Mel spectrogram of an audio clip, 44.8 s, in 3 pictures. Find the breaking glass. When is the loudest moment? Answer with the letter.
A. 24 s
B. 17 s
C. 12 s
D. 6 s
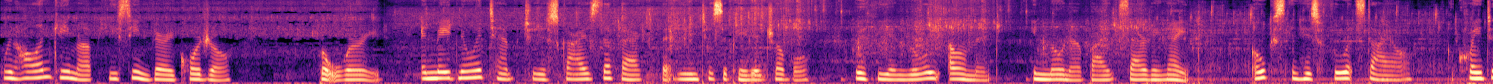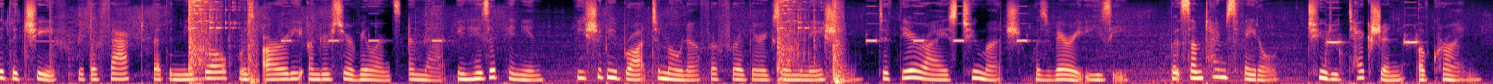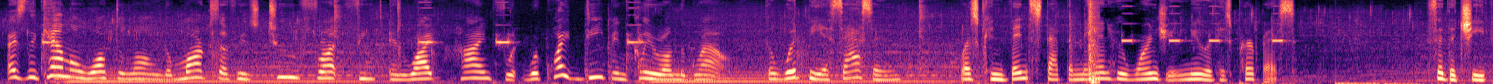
B.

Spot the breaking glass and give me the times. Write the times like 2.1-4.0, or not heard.
16.8-17.5, 22.7-23.4.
